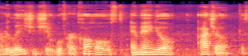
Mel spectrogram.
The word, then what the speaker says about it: Acho: Joy had a relationship with her co-host Emanuel acho that's how you say his name and that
